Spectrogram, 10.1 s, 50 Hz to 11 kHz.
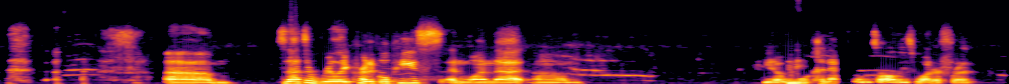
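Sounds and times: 
speech: 0:01.7 - 0:06.0, 0:07.7 - 0:10.0
cat meowing: 0:05.8 - 0:06.6.

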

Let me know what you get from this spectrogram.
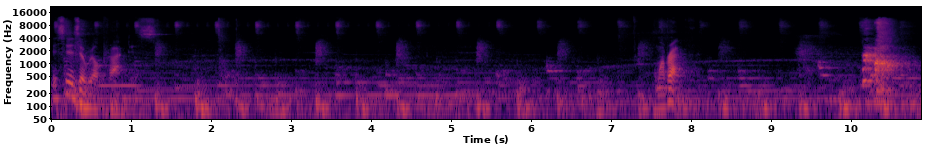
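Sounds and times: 
speech: 0:00.0 - 0:02.2, 0:07.6 - 0:08.0
person sneezing: 0:10.1 - 0:10.8.

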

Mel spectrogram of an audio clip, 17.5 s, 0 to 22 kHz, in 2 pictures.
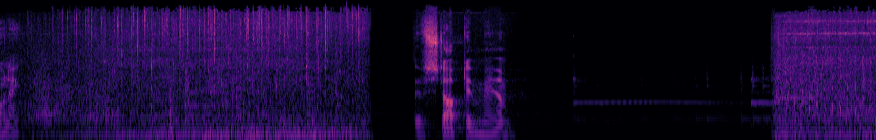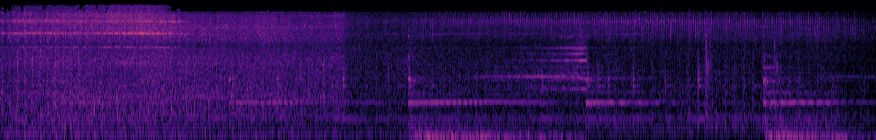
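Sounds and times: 
speech: 0:00.0 - 0:00.4, 0:04.2 - 0:05.2
helicopter rotors chopping: 0:00.0 - 0:03.8, 0:07.7 - 0:13.5, 0:14.7 - 0:17.5.

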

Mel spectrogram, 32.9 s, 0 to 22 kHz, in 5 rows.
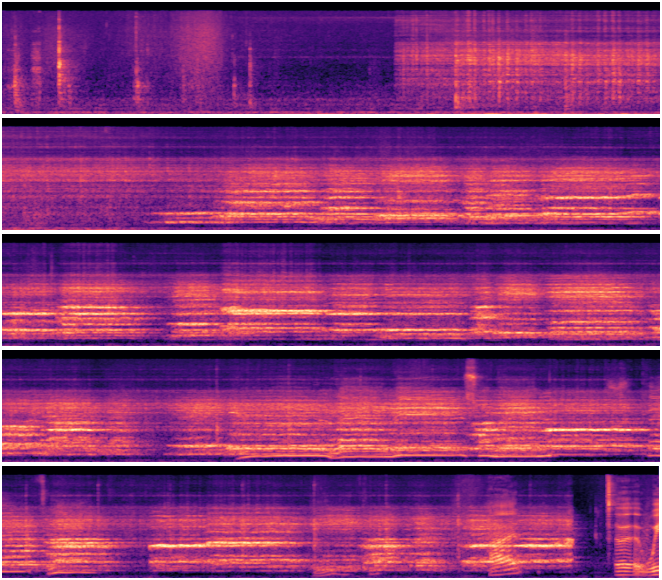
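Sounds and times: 
melody of bright clear notes from a wound-up gramophone: 0:08.0 - 0:32.8.

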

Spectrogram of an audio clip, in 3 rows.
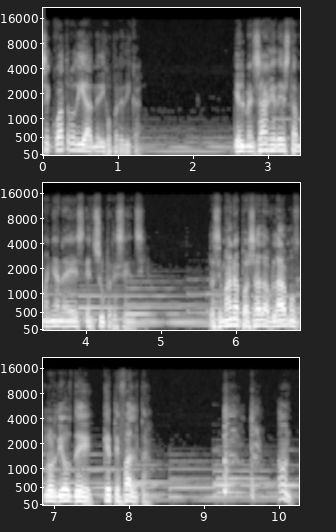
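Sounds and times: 
speech: 0:00.0 - 0:01.5, 0:02.6 - 0:05.0, 0:05.6 - 0:08.4, 0:10.1 - 0:10.2
person coughing: 0:09.2 - 0:09.9.

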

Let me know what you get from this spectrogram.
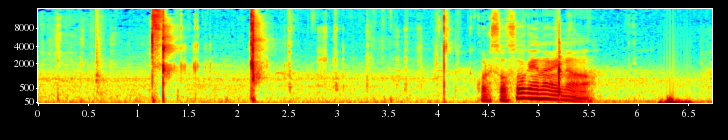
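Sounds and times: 
beer can being cracked open: 0:01.2 - 0:03.1
speech: 0:04.4 - 0:05.7.

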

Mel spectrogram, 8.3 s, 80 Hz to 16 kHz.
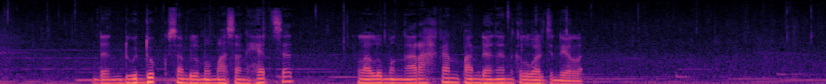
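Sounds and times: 
light rain pattering on a train window: 0:00.0 - 0:08.2
speech: 0:00.9 - 0:06.0.

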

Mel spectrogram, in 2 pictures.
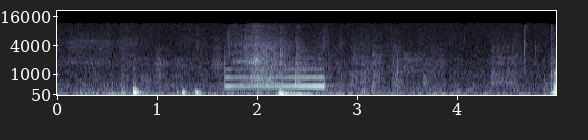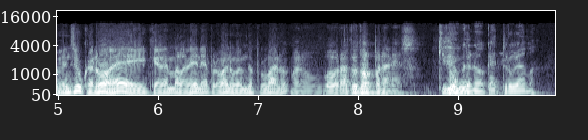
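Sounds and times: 
soft thumps and handling noises: 0:00.4 - 0:04.6
telephone ringback tone of a radio station on-air call: 0:01.7 - 0:02.8
speech: 0:05.0 - 0:09.9.

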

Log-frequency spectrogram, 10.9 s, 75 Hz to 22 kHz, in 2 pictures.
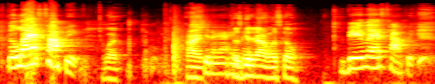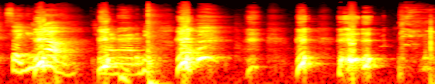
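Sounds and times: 
speech: 0:00.1 - 0:01.7, 0:02.3 - 0:08.2
person hiccuping: 0:09.2 - 0:10.3.

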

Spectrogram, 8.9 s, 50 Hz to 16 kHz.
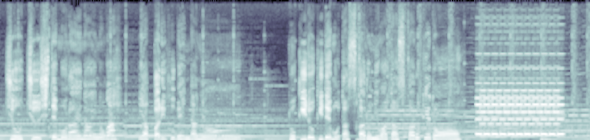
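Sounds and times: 
speech: 0:00.1 - 0:03.5, 0:04.3 - 0:07.4
telephone ringing with trilling electronic tones: 0:07.1 - 0:08.7.

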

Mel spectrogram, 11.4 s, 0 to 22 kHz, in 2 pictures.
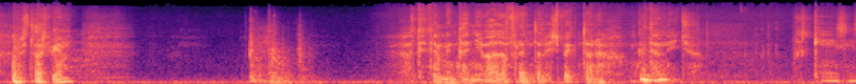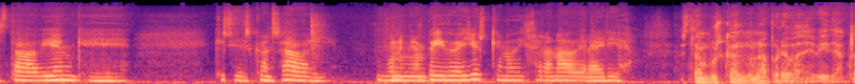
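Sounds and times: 
speech: 0:00.2 - 0:00.7, 0:03.0 - 0:04.8, 0:05.5 - 0:11.3
museum office door pulled shut with a thud: 0:01.6 - 0:02.2.

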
